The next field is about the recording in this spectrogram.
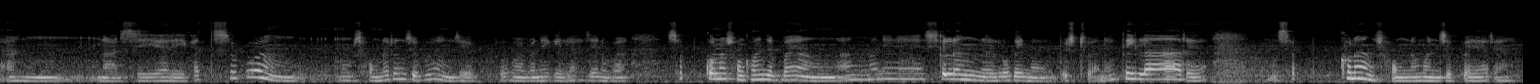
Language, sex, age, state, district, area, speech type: Bodo, female, 45-60, Assam, Kokrajhar, urban, spontaneous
